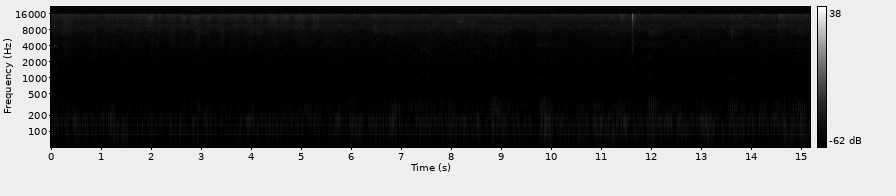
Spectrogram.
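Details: Domestic cat purring steadily while being petted indoors, a continuous low rumble with even pulsing throughout, soft rustles of hand strokes over it.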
